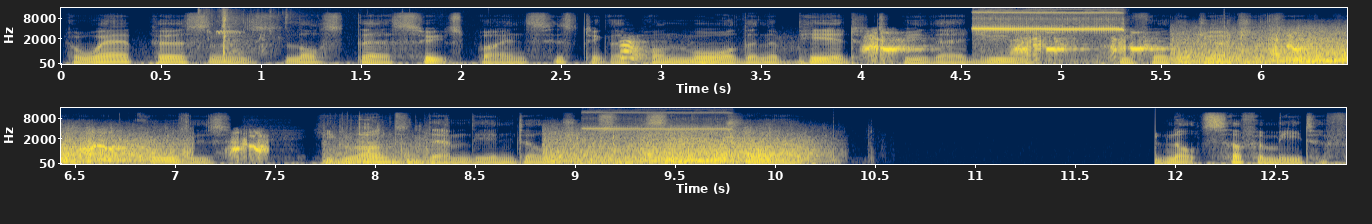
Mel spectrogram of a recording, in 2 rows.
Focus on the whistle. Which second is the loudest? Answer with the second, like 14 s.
5 s.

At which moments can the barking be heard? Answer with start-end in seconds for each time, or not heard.
2.8-8.4.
